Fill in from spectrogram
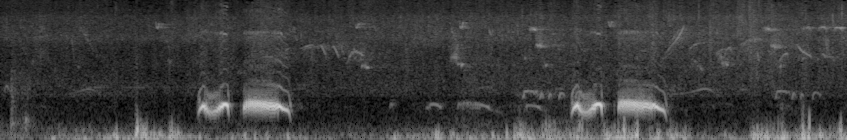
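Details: Spotted dove cooing in a decoy contest between a trained bird and a wild bird, outdoors: two low, mellow coo phrases, each a short note followed by a longer drawn-out coo. Steady rumbling background noise throughout.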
